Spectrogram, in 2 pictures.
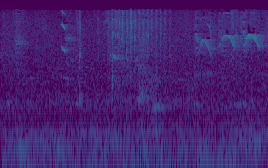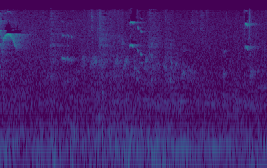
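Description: Small birds chirping: a quick run of four high, arching chirps about three seconds in, and single short calls near the start, around six seconds and near the end.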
